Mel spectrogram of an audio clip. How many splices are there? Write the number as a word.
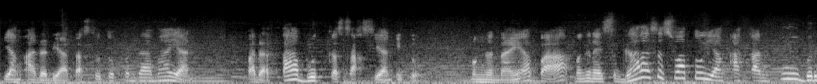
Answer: one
